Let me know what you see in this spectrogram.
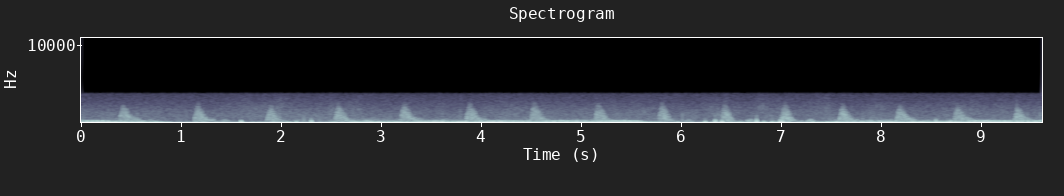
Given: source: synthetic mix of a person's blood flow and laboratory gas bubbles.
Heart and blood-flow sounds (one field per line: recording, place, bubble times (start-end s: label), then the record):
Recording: Doppler ultrasound of blood flow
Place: subclavian vein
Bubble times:
no bubbles
From the record:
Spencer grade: 0 (complete lack of bubble signals)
